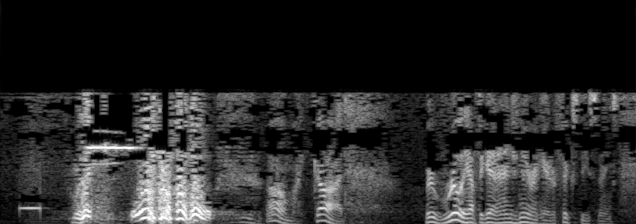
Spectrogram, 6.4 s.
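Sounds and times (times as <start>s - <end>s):
voicemail answering tone: 0.2s - 1.5s
speech: 0.7s - 6.3s.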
